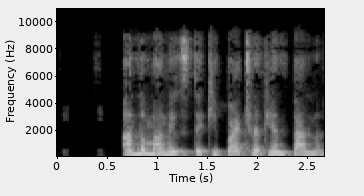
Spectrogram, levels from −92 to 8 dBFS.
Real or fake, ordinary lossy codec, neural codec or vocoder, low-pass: fake; MP3, 48 kbps; codec, 24 kHz, 0.9 kbps, WavTokenizer, medium music audio release; 9.9 kHz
